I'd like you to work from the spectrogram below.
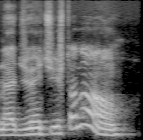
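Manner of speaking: soft, low thinking to himself; muttered aside. Retold or imitated. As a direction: murmur it under your breath. Same muttered thought again.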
